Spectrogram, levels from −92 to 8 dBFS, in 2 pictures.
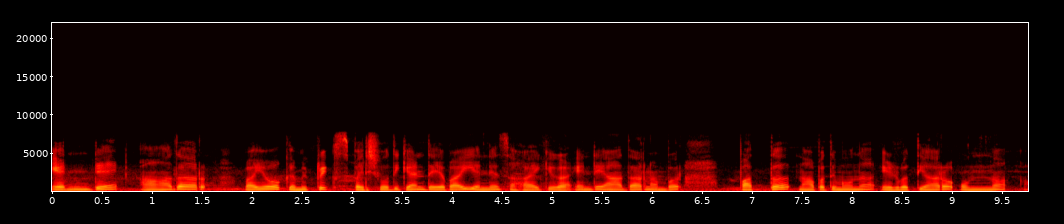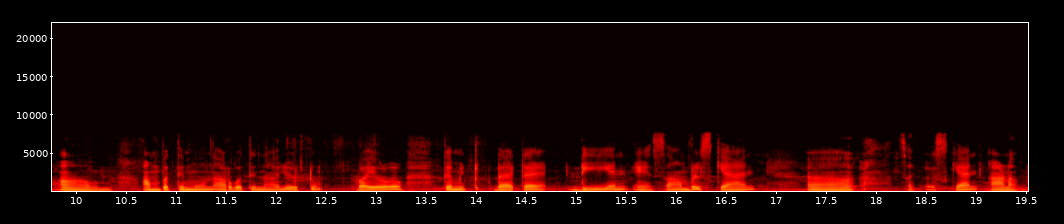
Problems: none marked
